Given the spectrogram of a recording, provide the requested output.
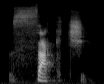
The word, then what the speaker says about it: Shakti: que é o Shakti, ele se escreve Shakti, que fala sobre a liderança feminina, masculina, que é esse ponto que a gente comentou, a liderança Sakti, né? E tem um H no meio, tá?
